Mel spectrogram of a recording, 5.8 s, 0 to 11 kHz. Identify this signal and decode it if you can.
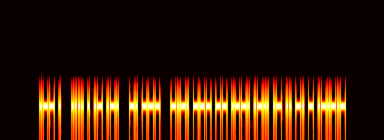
Morse code, heard as a keyed tone, about 50 wpm, 700 Hz. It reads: WE HEAR NO COMPLAINT.
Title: Sentences from Top 1400 Words 50wpm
